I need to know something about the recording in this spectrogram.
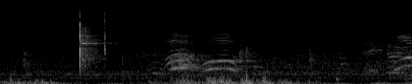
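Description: A metal baseball bat striking a pitched ball about a second in: one sharp crack with a brief ringing ping, hit as a high pop-up. Distant voices shout and call out a moment later.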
